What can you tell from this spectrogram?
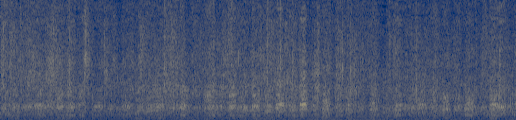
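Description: Labrador retrievers panting steadily and rapidly.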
